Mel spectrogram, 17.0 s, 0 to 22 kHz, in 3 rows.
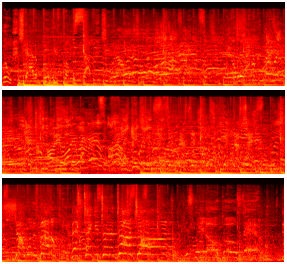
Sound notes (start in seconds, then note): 4.1 shouting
